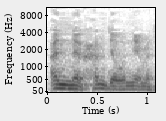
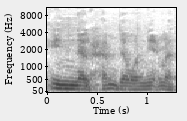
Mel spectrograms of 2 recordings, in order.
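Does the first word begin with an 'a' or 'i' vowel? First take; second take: a; i. First: The first word begins with an 'a' vowel. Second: The first word begins with an 'i' vowel. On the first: The praise is given as the reason. "ويجوز فتح الهمزة بأن يقول أن" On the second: The praise is stated as a new sentence. "المستحب كسر همزة إن"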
